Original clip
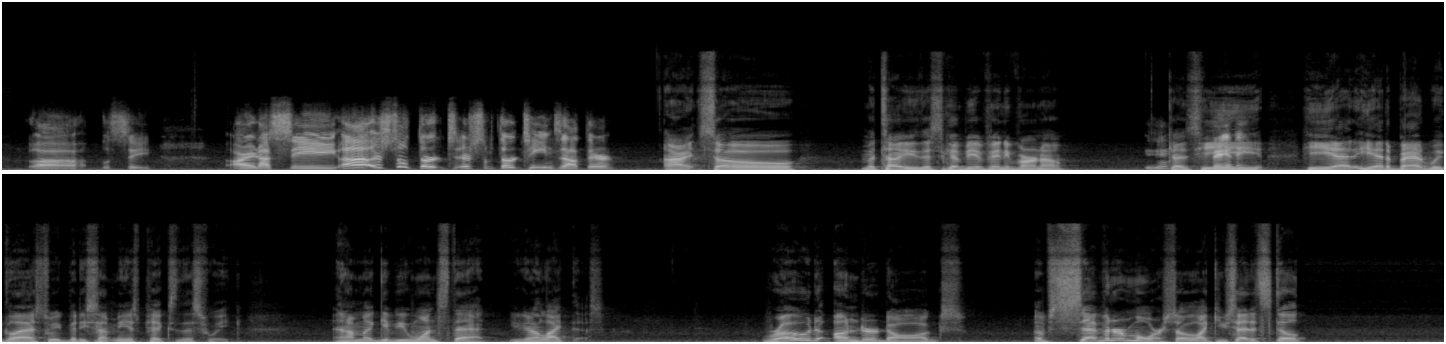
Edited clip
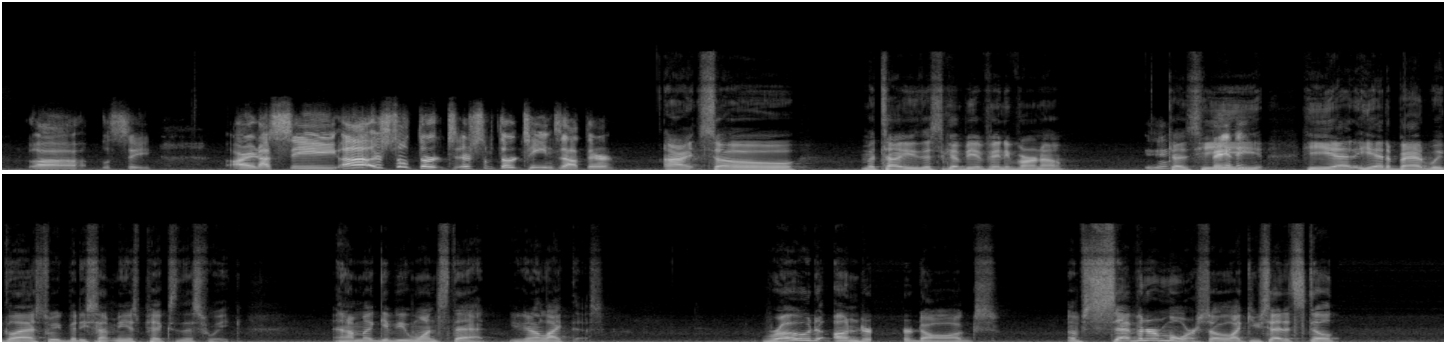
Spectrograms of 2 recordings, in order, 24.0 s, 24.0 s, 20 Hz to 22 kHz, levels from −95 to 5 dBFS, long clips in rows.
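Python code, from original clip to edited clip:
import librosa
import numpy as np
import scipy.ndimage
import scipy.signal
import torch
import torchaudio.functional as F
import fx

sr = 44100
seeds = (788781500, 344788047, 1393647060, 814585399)

y = fx.edit(x, sr, fx.insert_room_tone(at_s=19.26, length_s=0.28), tone=tone)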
